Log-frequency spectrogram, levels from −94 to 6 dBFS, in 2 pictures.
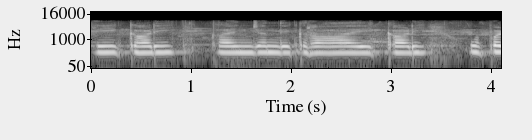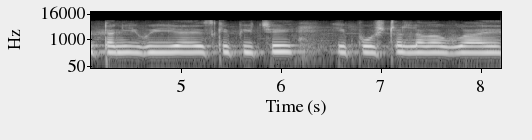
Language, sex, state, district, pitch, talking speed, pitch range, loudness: Hindi, female, Uttar Pradesh, Gorakhpur, 240 Hz, 145 wpm, 235-245 Hz, -16 LUFS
